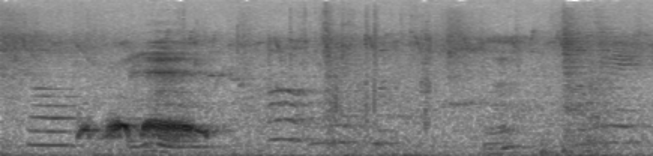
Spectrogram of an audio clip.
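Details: Spotted dove kept at a dove-breeding garden in Vân Hòa, Ba Vì, Vietnam, calling as a sign of readiness to pair: one loud, low, hummed coo under a second long, then faint softer notes over a steady insect hiss.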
